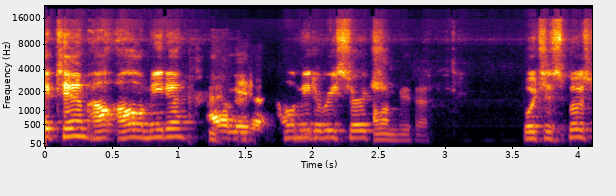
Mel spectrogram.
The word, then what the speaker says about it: Alameda: 2017 to open an Arbitrage Outlet called almond almanita research I can't even say that darn word how do you say it Tim Alameda Alameda research which is supposed to be an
